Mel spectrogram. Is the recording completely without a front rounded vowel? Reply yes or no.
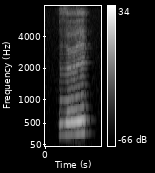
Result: no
